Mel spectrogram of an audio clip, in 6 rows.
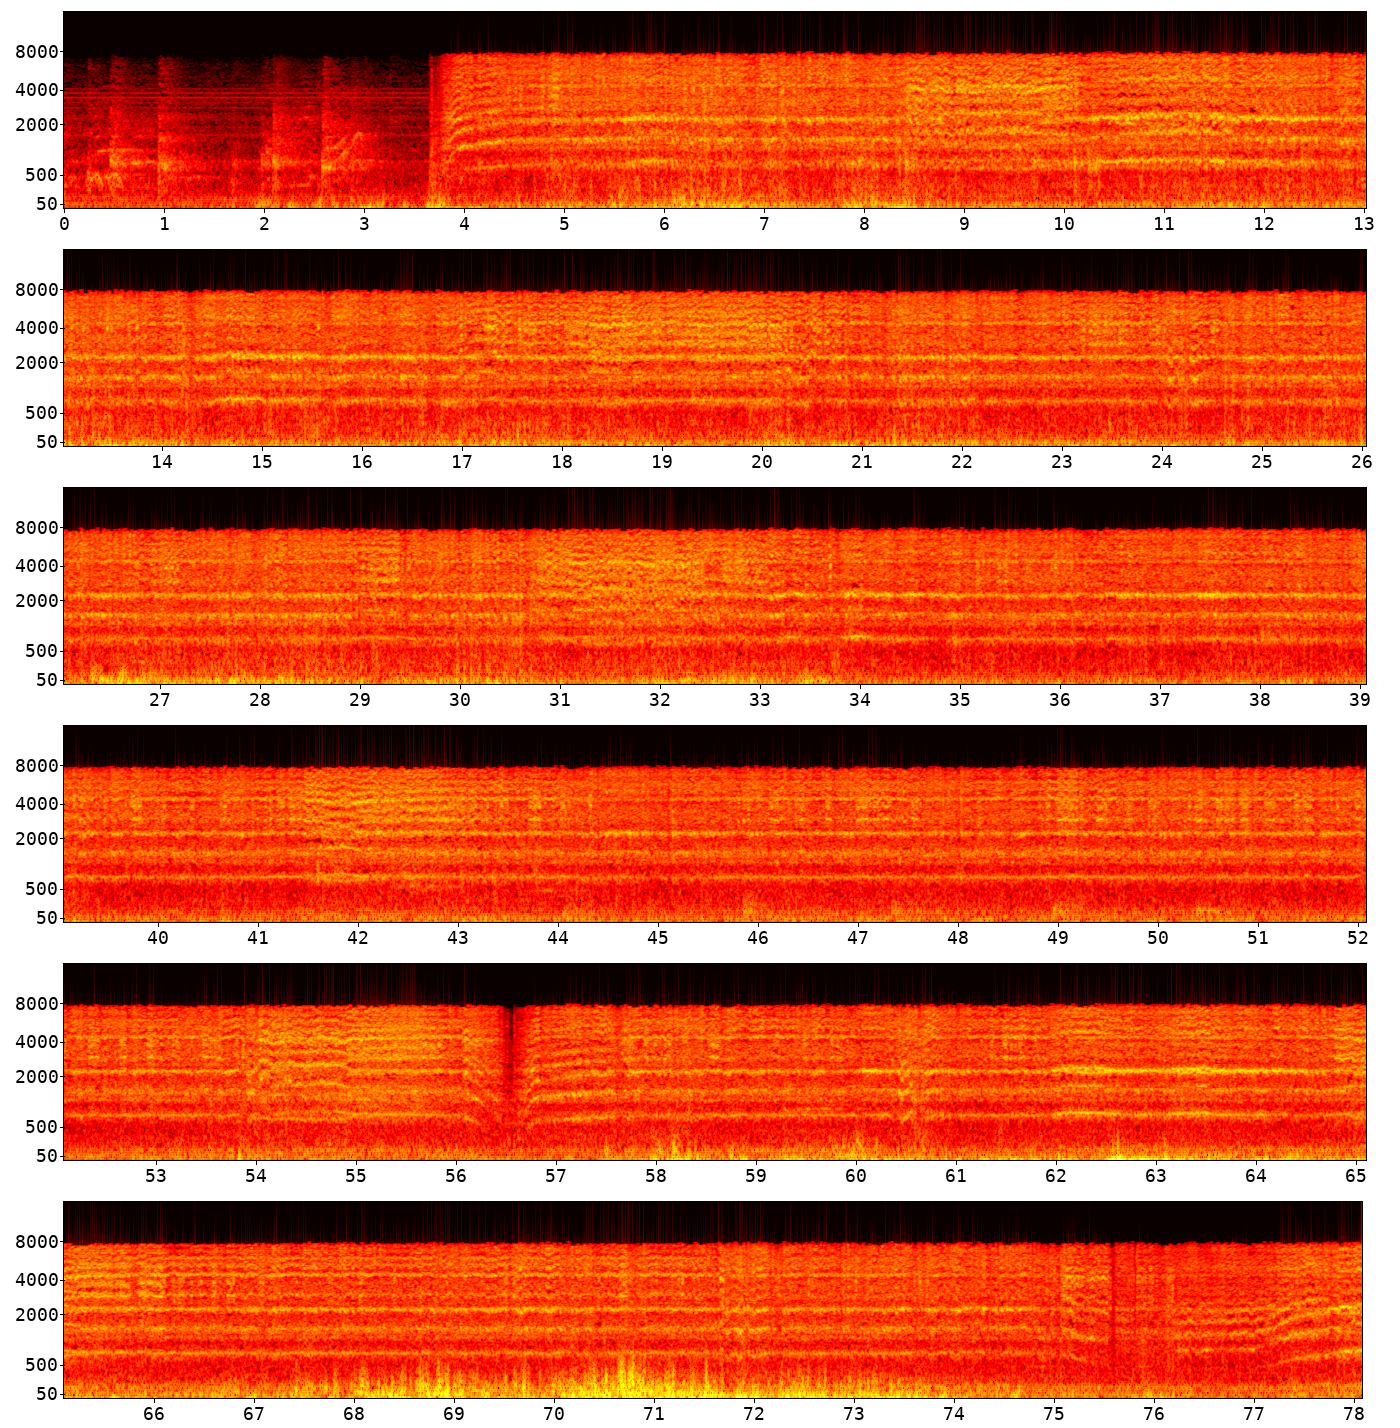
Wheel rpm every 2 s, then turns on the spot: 0, 10, 170, 190, 200, 200, 200, 200, 200, 200, 200, 200, 200, 200, 200, 200, 200, 200, 200, 200, 200, 200, 200, 200, 200, 200, 200, 200, 140, 200, 200, 200, 200, 200, 200, 200, 200, 180, 130.
none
